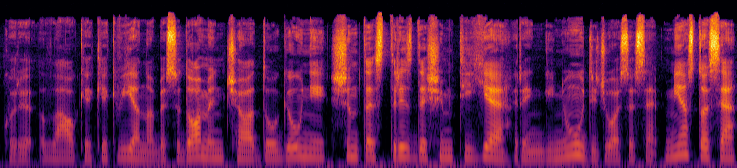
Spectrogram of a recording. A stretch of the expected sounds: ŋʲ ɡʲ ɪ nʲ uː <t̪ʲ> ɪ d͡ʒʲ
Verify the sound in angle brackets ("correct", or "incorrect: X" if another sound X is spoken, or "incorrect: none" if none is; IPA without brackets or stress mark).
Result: incorrect: d̪ʲ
